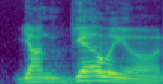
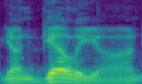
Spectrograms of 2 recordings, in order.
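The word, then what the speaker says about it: εὐαγγέλιον: in Hebrew Young Gallion young jelly on is how you pronounce it in Greek young jelly on is the word for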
